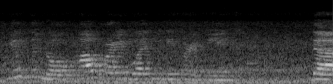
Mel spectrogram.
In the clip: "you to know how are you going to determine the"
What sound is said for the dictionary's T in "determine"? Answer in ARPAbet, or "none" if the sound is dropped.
S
